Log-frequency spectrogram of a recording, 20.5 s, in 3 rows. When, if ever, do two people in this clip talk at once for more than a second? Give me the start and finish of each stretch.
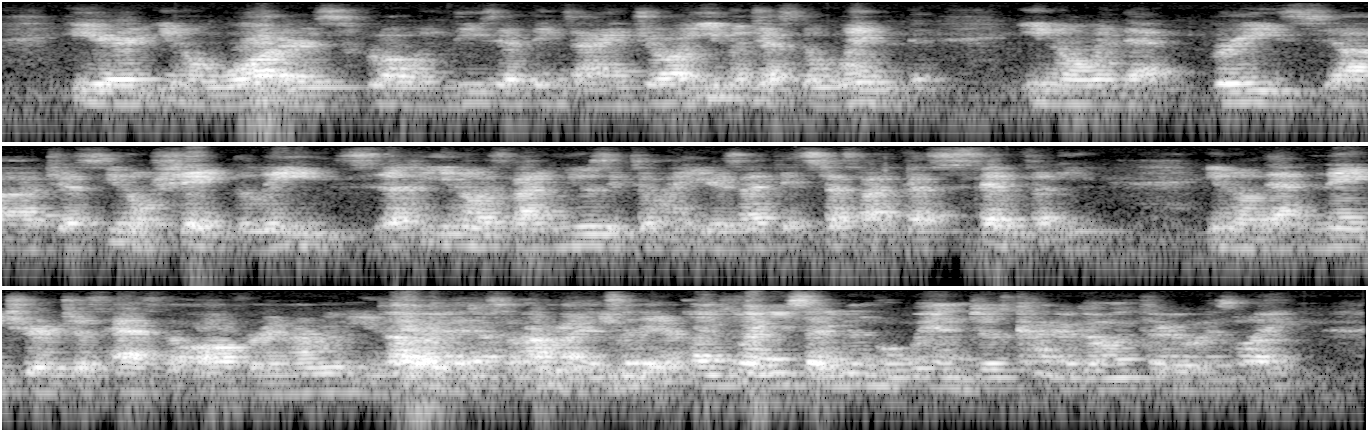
15.6-17.0

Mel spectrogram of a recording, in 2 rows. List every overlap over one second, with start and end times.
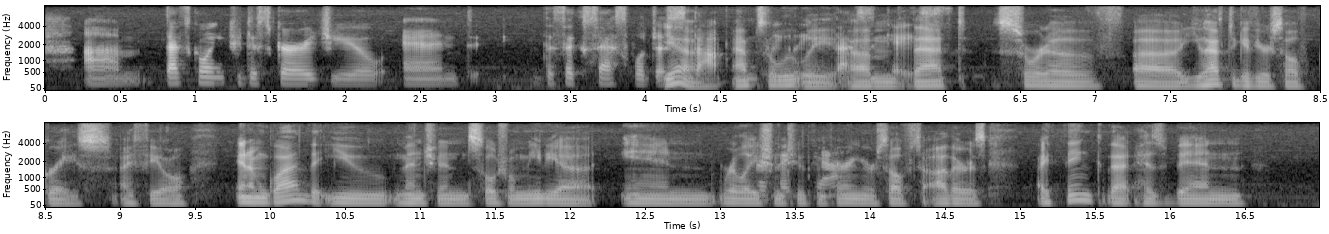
4.1-6.0

